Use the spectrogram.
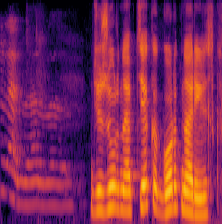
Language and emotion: Russian, neutral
